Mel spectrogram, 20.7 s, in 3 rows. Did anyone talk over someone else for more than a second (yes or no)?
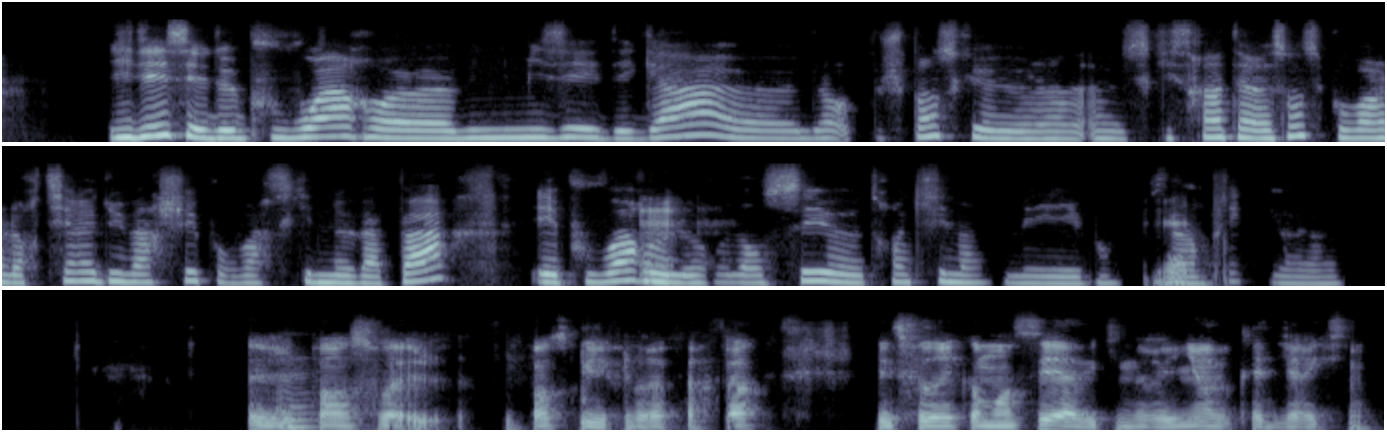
no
